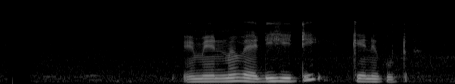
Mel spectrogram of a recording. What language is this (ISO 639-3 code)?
sin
